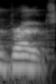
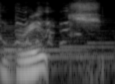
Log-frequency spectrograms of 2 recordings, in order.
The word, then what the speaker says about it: brooch: a good few times she's got a Bowser Broach on but you can't see it properly it's pronounced brooch Brooke a I think you'll find we're okay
